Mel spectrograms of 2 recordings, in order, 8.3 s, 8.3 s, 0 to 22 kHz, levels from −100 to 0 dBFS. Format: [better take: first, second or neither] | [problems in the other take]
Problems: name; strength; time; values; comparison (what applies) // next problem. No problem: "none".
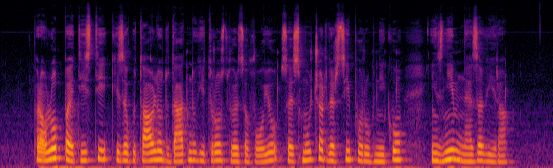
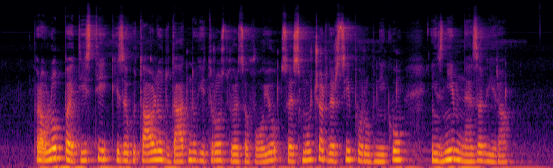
first | room echo; dies away in 0.6 s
